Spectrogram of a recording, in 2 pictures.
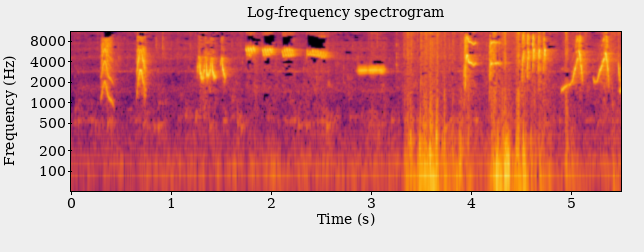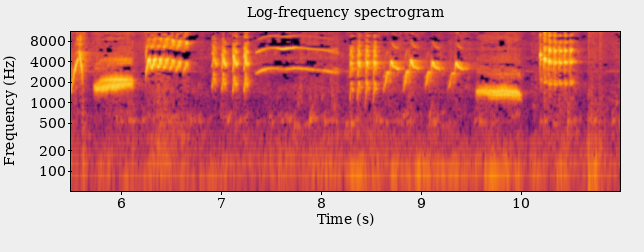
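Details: Tame Asian pied starling singing a forceful song of imitated phrases, used to tutor other birds. Varied whistles, buzzy rattles and clear slurred notes, interrupted near the middle by two brief low thumps.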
